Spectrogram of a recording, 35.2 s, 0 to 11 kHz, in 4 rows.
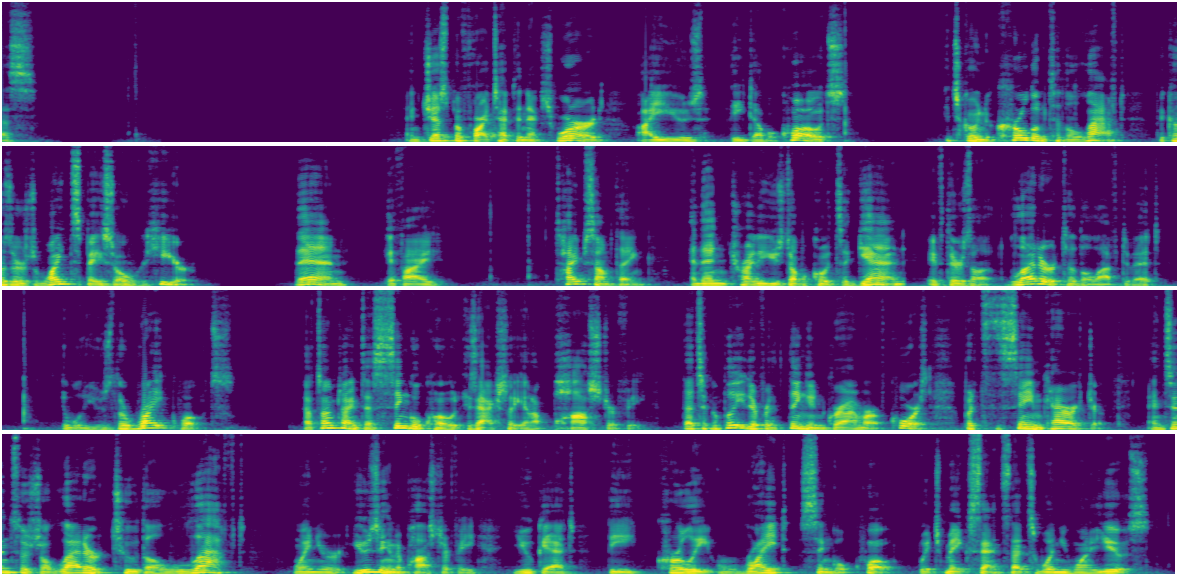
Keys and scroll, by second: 0.0-2.3 typing, 6.2 shift+', 12.3 f, 12.6 o, 17.6 shift+'.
